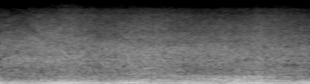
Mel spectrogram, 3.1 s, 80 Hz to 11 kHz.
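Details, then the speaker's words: 1972 Ford Pinto Runabout with a restored Motorcraft carburetor, driving and pulling in second gear: deep, even engine note climbing smoothly with no misses, knocks or hesitation; healthy engine under acceleration. "That thing is running right, y'all."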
